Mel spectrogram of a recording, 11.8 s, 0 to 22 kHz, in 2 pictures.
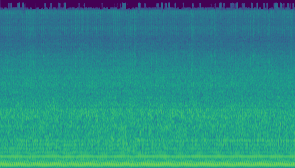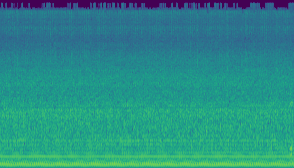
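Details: Troy-Bilt TB110 push mower, sold as non-running, after fresh fuel and cleaned gas tank: small single-cylinder engine humming at a steady, even speed with a buzzy drone, no surging or stumbling. Normal running.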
